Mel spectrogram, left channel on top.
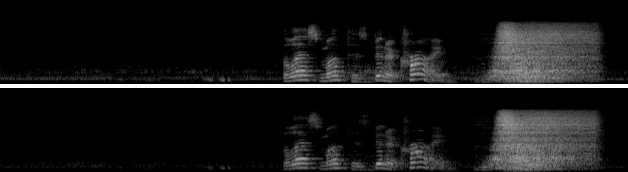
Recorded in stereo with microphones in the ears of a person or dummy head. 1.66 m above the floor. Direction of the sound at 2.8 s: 30° left (ahead or behind).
